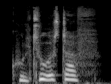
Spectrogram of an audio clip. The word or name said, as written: kulturstof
